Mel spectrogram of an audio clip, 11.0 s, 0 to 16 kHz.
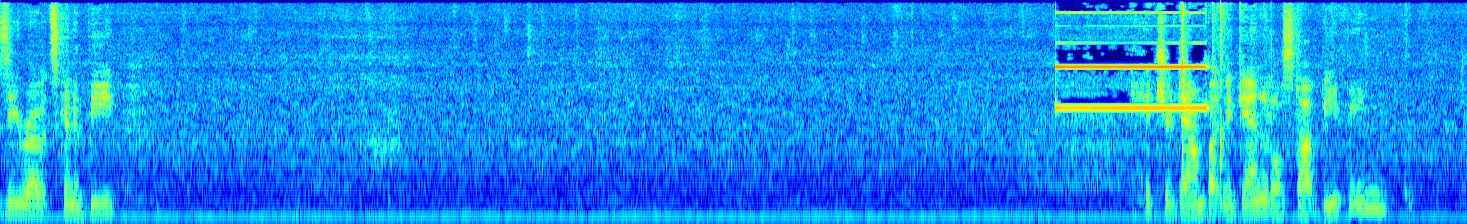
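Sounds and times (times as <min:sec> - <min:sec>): faint room noise: 0:00.0 - 0:11.0
steady low hum: 0:00.0 - 0:11.0.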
